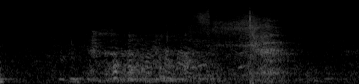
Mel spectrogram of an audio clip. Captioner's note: laughter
